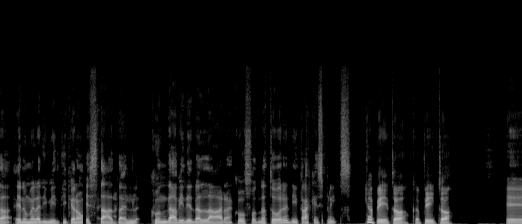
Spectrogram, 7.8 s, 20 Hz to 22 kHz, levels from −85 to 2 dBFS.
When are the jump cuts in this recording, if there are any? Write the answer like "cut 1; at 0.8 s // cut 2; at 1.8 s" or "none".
cut 1; at 1.2 s // cut 2; at 2.2 s // cut 3; at 3.5 s // cut 4; at 5.3 s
